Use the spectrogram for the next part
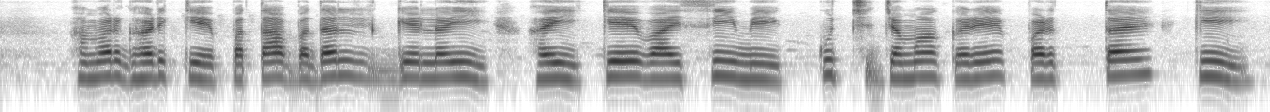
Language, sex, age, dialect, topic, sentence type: Magahi, female, 31-35, Southern, banking, question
